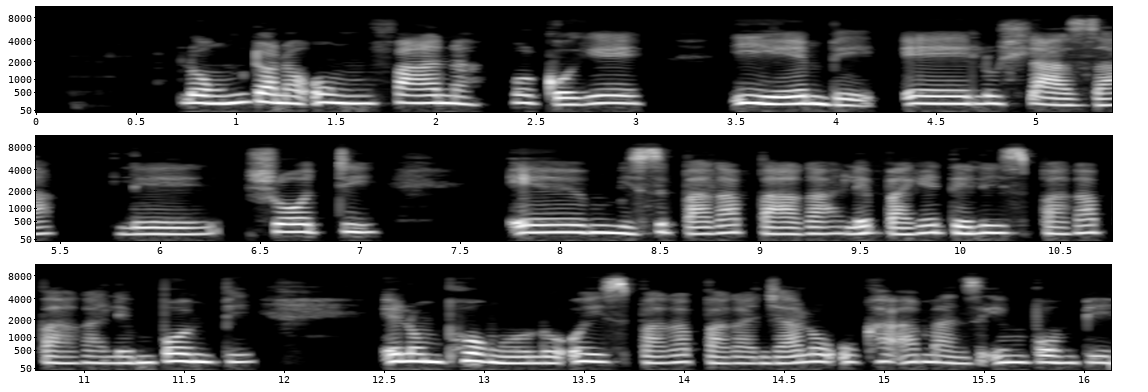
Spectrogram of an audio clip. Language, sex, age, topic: North Ndebele, male, 36-49, health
